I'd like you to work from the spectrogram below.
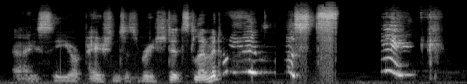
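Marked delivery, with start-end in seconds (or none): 2.2-4.4 very high-pitched voice, rising. A player speaks in character to the group, in a high-pitched voice. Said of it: "whenever you do that high pitched voice".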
